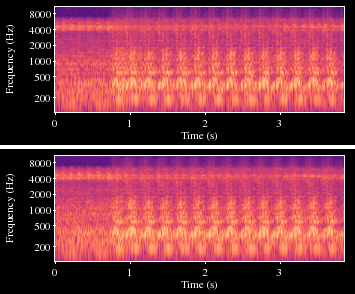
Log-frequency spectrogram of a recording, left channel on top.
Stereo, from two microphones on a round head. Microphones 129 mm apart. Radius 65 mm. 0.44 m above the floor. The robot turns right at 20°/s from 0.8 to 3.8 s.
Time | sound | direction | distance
0.0 | an insect | 10° right | 1.1 m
